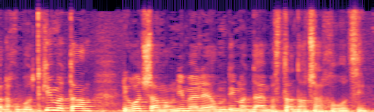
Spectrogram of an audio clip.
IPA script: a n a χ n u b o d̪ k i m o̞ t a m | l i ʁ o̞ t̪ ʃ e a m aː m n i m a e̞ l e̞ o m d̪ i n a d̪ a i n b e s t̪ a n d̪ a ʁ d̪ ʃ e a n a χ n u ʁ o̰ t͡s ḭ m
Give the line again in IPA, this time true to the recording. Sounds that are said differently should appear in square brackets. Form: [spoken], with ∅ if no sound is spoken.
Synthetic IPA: a n a χ n u b o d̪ k i m o̞ t a m | l i ʁ o̞ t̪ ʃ e a m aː m n i m a e̞ l e̞ o m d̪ i [m] a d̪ a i n b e s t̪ a n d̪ a ʁ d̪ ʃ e a n a χ n u ʁ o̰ t͡s ḭ m

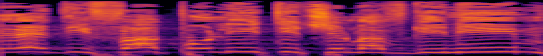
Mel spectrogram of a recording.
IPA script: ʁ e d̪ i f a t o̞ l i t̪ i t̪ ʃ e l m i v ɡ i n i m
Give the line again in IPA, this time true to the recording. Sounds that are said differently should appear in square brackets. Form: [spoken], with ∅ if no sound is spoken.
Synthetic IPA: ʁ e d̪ i f a [p] o̞ l i t̪ i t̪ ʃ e l m [a] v ɡ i n i m

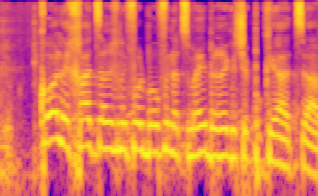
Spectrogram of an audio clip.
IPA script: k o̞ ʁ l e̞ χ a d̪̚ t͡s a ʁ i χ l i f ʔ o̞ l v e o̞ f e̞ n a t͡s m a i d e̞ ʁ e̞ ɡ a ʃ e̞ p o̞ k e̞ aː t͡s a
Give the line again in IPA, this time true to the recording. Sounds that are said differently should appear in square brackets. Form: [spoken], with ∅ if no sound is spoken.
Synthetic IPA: k o̞ [∅] l e̞ χ a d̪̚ t͡s a ʁ i χ l i f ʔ o̞ l [b] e o̞ f e̞ n a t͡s m a i [b] e̞ ʁ e̞ ɡ a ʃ e̞ p o̞ k e̞ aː t͡s a

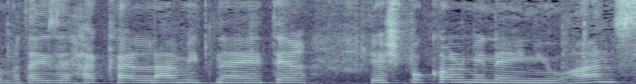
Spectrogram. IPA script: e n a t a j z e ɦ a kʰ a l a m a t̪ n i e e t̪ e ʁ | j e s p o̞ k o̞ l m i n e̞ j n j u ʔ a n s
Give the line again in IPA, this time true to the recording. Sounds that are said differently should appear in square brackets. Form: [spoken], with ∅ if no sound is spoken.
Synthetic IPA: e [m] a t a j z e ɦ a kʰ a l a m [i] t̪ n [a] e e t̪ e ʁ | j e [ʃ] p o̞ k o̞ l m i n e̞ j n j u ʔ a n s

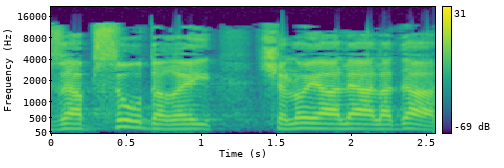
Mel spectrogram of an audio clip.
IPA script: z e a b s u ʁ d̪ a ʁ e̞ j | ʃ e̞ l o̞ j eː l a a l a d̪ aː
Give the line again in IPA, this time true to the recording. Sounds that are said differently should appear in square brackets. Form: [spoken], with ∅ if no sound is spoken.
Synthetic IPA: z e a b s u ʁ d̪ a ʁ e̞ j | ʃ e̞ l o̞ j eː l [e] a l a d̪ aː

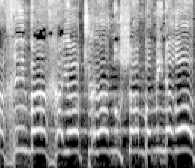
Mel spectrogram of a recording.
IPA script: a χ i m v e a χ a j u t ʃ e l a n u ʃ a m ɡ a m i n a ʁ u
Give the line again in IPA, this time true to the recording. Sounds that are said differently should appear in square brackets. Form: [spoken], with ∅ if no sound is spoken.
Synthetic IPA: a χ i m v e a χ a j [o] t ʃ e l a n u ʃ a m [b] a m i n a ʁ [o]

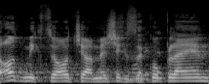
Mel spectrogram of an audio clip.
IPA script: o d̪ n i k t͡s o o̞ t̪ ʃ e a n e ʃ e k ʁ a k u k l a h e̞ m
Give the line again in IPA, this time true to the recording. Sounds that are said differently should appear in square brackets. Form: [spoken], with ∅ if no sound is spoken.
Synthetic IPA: o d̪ [m] i k t͡s o o̞ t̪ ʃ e a [m] e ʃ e k [z] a k u k l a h e̞ m

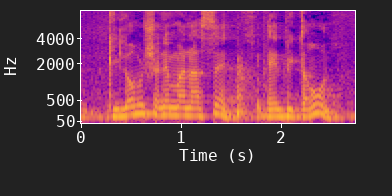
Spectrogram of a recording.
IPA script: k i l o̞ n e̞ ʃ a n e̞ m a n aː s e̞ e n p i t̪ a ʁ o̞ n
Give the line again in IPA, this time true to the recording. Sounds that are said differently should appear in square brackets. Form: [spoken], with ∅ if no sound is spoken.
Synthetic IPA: k i l o̞ [m] e̞ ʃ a n e̞ m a n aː s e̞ e n p i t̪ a ʁ o̞ n

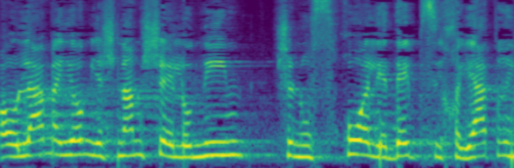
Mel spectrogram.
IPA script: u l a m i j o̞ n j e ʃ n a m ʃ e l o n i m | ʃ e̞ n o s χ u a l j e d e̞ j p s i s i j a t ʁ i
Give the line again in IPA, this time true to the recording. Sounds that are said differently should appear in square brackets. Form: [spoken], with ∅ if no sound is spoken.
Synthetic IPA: [o] l a m [a] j o̞ [m] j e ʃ n a m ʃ e l o n i m | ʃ e̞ n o s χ u a l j e d e̞ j p s i [χ] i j a t ʁ i

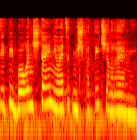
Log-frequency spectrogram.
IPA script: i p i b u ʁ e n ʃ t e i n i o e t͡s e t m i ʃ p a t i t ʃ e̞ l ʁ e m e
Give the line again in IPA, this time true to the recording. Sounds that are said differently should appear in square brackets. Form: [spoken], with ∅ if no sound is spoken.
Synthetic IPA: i p i b [o] ʁ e n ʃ t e [j] n [j] o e t͡s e t m i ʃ p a t i t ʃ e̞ l ʁ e m [i]

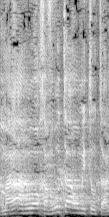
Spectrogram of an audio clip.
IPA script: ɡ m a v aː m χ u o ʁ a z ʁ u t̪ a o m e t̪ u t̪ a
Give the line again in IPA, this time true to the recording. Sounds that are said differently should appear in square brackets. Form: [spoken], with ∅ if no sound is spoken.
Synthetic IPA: ɡ m a [ʁ] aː m [ʁ] u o [χ] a [v] ʁ u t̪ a o m [i] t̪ u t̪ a

